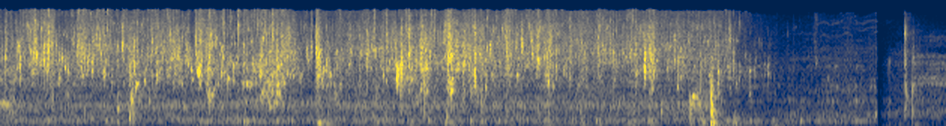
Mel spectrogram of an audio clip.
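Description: Tap water runs steadily over raw pork belly being rinsed in a sink, a close, splashy trickle with small drips that cuts off near the end into quiet handling noises.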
